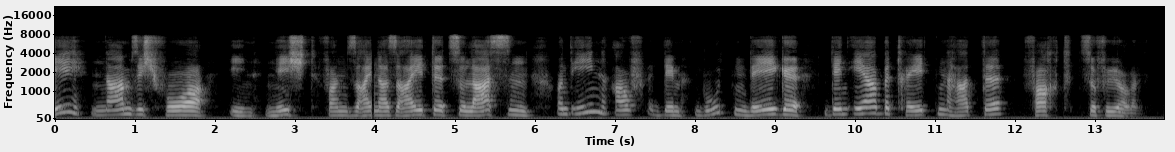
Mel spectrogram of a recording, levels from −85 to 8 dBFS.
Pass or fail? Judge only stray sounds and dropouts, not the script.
fail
